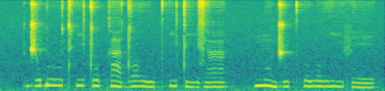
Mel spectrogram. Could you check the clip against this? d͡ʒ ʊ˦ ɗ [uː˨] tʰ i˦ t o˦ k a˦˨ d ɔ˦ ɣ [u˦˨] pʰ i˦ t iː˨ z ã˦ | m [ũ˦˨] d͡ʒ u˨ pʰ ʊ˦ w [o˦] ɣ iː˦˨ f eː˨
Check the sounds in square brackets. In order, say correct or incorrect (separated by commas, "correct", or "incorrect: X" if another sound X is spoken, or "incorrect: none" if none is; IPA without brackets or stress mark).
incorrect: uː˦, incorrect: u˨, correct, correct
